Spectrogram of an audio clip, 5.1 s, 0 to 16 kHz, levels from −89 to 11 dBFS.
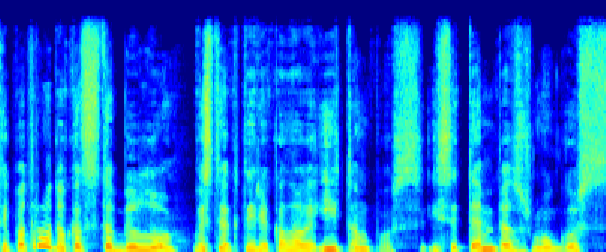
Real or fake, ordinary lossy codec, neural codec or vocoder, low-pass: fake; AAC, 64 kbps; vocoder, 44.1 kHz, 128 mel bands, Pupu-Vocoder; 14.4 kHz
